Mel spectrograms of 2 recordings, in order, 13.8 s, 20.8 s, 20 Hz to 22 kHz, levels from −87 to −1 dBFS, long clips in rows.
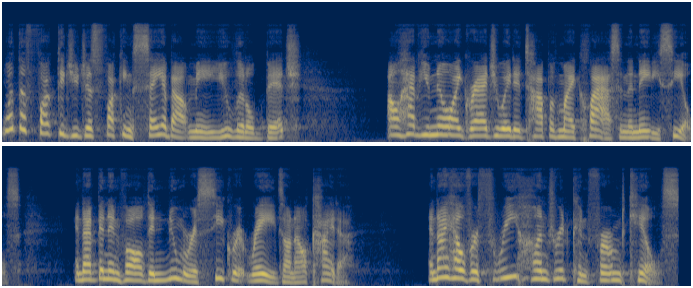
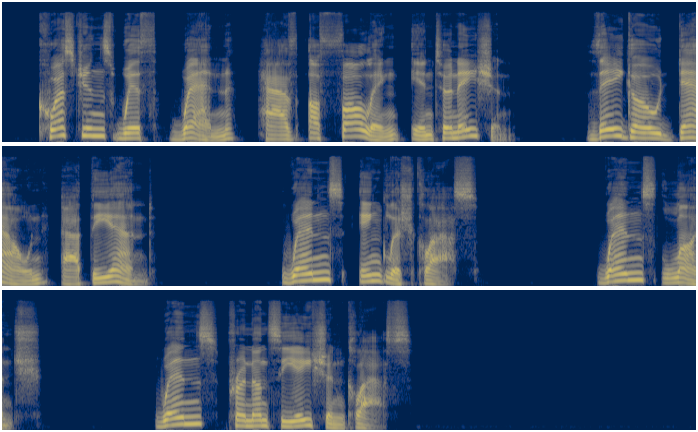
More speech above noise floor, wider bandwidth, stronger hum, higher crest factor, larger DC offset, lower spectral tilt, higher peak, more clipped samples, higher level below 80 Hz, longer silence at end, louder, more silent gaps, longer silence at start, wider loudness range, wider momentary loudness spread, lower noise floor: second, 47 dB vs 66 dB; second, 12 kHz vs 16 kHz; neither; about the same, 18 dB vs 18 dB; neither; about the same, -5.5 dB/octave vs -4.5 dB/octave; about the same, -6 dBFS vs -6 dBFS; neither; second, -64 dBFS vs -58 dBFS; second, 0.15 s vs 2.9 s; about the same, -24 LUFS vs -23 LUFS; second, none vs 12.78-12.82 s; second, 0 s vs 0.35 s; about the same, 2 LU vs 4 LU; second, 8 LU vs 11 LU; second, -71 dBFS vs -89 dBFS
